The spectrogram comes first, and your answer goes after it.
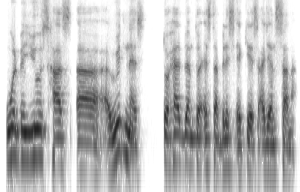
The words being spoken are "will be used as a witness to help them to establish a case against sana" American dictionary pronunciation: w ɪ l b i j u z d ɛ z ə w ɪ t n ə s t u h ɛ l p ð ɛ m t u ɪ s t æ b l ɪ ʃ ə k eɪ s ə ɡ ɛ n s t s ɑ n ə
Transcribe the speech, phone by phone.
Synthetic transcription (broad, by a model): w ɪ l b i j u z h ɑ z w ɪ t n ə s t u h ɛ l p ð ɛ m t u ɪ s t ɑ b l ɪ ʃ ə k eɪ s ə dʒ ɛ n t s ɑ n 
